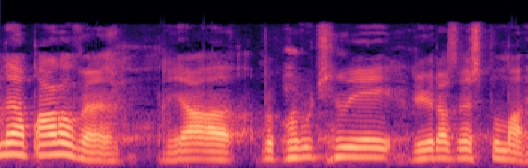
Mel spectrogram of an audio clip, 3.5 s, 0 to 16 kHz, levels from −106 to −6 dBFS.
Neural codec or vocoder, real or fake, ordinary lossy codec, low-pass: autoencoder, 22.05 kHz, a latent of 192 numbers a frame, VITS, trained on one speaker; fake; AAC, 48 kbps; 9.9 kHz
